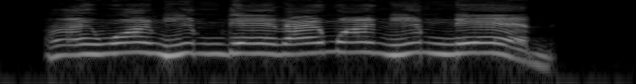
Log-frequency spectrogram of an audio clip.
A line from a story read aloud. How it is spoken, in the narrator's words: He started moaning and crying, repeating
